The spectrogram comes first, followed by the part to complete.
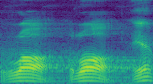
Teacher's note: Bukan ra, tapi ra. Dibaca dengan tebal. Bukan O dan juga bukan terlalu ke A.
